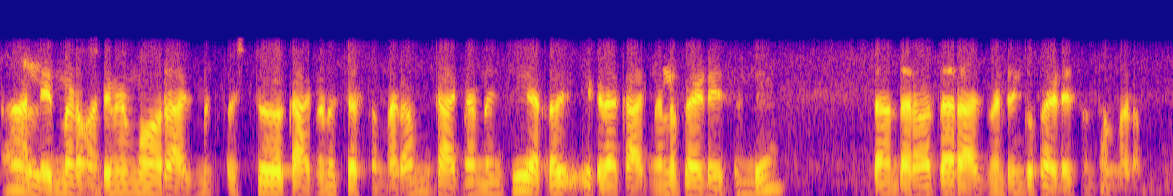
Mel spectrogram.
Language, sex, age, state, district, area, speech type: Telugu, male, 60+, Andhra Pradesh, Kakinada, rural, conversation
